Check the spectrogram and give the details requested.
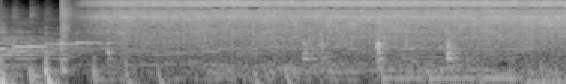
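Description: Cubes of yellowfin tuna sizzling steadily in hot oil in a nonstick pan, with a few soft knocks as a wooden spatula stirs them. Music plays at the start and cuts off under a second in.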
